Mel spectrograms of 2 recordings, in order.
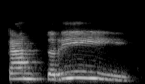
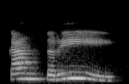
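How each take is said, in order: No difference in how they are said.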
